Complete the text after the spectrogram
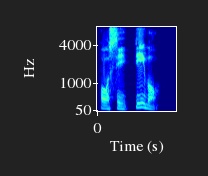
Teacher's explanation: There are some very small parts of Latin America where they pronounce the V as we pronounce it in English. But in the great majority of Latin America and in Spain the V is pronounced like a B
